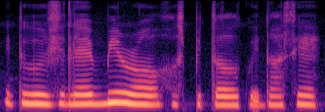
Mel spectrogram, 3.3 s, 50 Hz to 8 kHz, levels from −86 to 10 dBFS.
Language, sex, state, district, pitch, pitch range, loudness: Nagamese, female, Nagaland, Kohima, 195 Hz, 185-205 Hz, -13 LUFS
